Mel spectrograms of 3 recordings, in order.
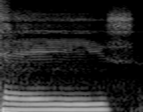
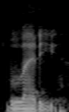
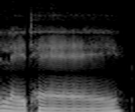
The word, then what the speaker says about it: Leyte: I've been doing Letty. No, not Letty. Not Letty.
